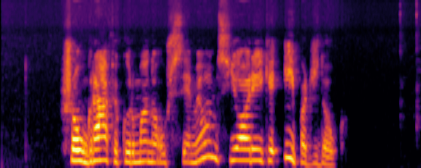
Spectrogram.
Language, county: Lithuanian, Utena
